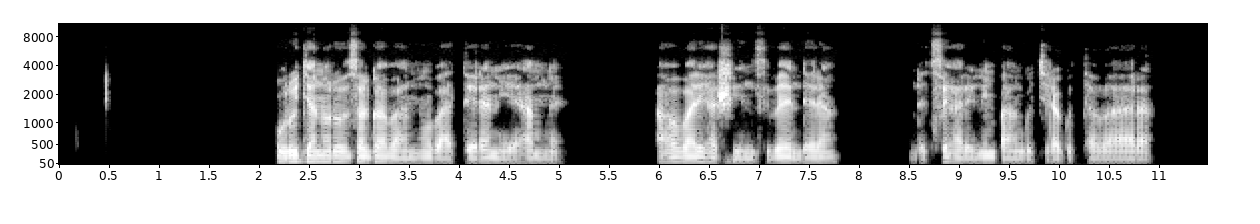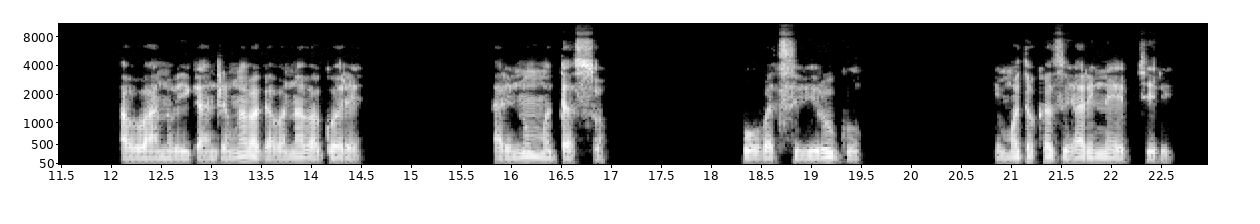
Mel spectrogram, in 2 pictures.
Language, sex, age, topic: Kinyarwanda, male, 18-24, health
